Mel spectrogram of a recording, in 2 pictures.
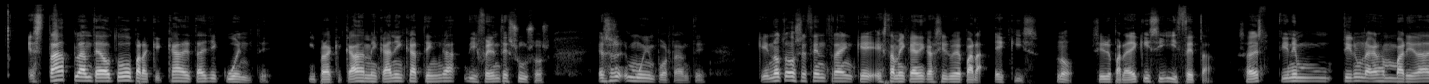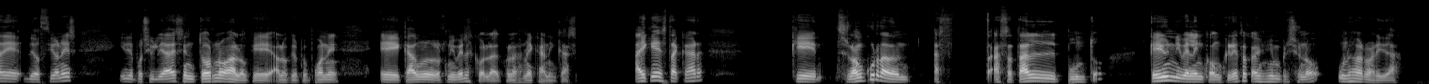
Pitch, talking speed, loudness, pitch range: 140 Hz, 200 wpm, -24 LUFS, 125-150 Hz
